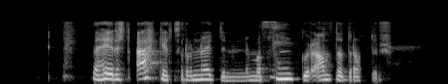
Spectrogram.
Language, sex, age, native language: Icelandic, female, 30-39, Icelandic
